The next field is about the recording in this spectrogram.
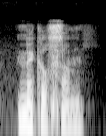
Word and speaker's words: Nicholson: Oh, you just said his last name wrong. That's why it's funny. – Oh, say it. – Nicholson. – Yes, thank you. Like Jack Nicholson.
